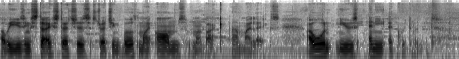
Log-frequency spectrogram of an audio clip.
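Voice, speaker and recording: A man at medium pitch speaks in a monotone, flat intonation at a moderate pace. His loudness swings widely as music plays in the background. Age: 18. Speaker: fitness student. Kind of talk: reading aloud. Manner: halting.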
